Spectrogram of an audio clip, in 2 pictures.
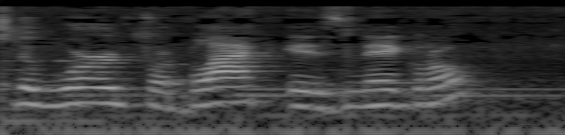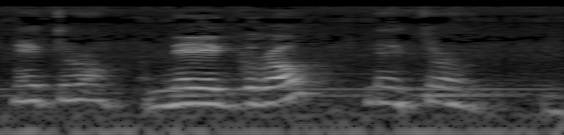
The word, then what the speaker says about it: negro: In Spanish, the word for black is negro. Negro. Negro. Negro. G, g, g. Say G. Make a hard G sound. G. Hard G. G. Like go. Go. Go. Yeah. Go. So negro. Negro.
